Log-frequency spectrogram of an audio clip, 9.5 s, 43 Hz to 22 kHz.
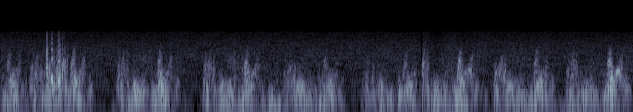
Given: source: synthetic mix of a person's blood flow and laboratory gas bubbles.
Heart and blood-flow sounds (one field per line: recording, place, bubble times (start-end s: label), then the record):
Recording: Doppler ultrasound of blood flow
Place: precordium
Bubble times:
0.65-1.01 s: bubbles
From the record:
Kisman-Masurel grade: 113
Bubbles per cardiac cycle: 1 to 2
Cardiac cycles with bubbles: 1 to 10%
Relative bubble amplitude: loud (0.450 to 0.775)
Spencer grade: 1 (occasional bubble signal discernible with the cardiac motion signal, with majority of cardiac periods free of bubbles)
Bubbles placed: only in the low amplitude regions of the cardiac cycle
